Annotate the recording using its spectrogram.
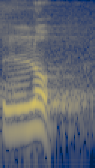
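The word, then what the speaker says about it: לא: Em hebraico há uma palavra, um advérbio de negação, que nós pronunciamos como lo.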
